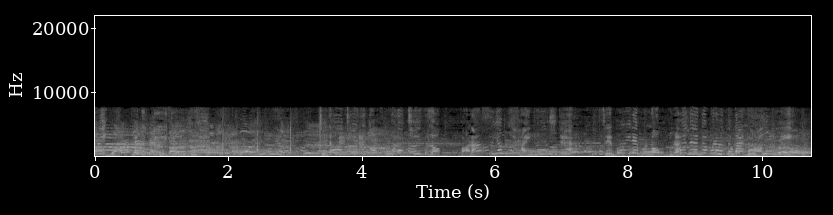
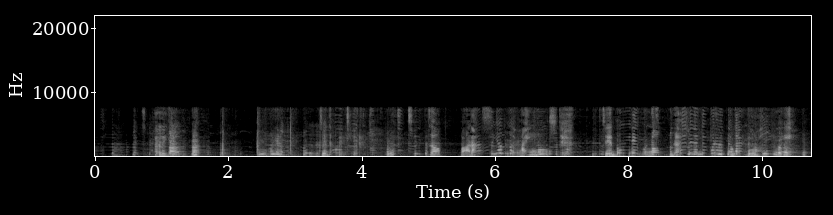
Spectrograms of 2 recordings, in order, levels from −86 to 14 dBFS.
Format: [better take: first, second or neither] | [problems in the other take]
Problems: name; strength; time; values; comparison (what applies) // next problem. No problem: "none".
first | noise reduction (neural mask model RNNoise)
